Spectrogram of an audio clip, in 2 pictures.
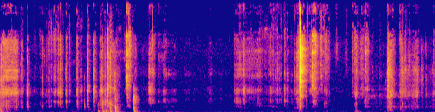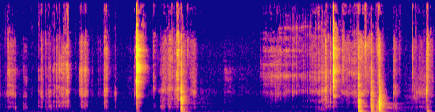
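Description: Scissors snip and trim fragile paper in a few separate bursts of close, crisp cutting with quiet pauses between, during die-cut ephemera crafting.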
